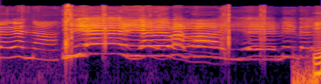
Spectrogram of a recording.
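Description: Group of young Maasai women singing together in unison, high voices holding long, slowly moving notes. A low rumble comes in near the end.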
